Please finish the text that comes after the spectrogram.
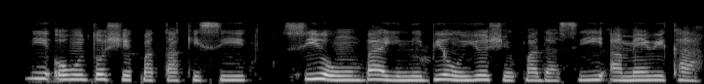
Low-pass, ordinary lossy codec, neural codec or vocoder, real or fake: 7.2 kHz; none; none; real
